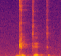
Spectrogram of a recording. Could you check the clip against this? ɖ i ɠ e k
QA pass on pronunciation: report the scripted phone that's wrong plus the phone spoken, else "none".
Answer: ɠ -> k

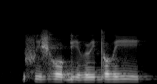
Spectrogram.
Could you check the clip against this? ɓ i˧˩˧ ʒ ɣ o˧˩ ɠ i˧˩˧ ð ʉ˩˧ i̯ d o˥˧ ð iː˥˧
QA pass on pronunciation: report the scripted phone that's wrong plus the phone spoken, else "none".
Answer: ɓ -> f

